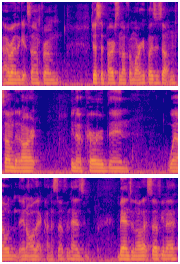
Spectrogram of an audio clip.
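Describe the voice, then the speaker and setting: A man's shaky, medium-pitched, monotone voice at a fairly quick pace, flat in intonation, with long, frequent pauses. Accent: Alabama. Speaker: vlogger, truck enthusiast. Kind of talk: casual vlog update. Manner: halting, filler-heavy; shaky voice.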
